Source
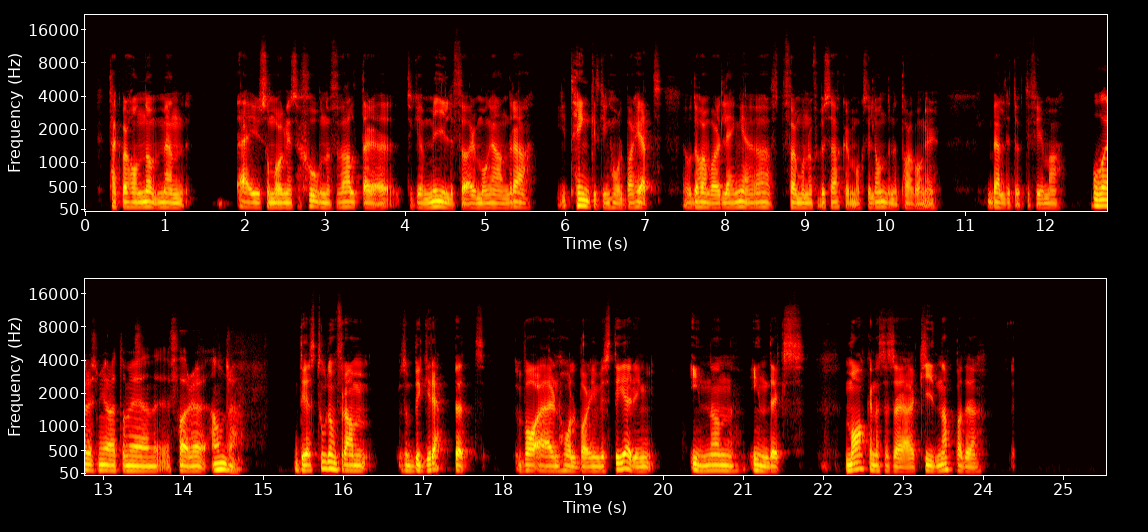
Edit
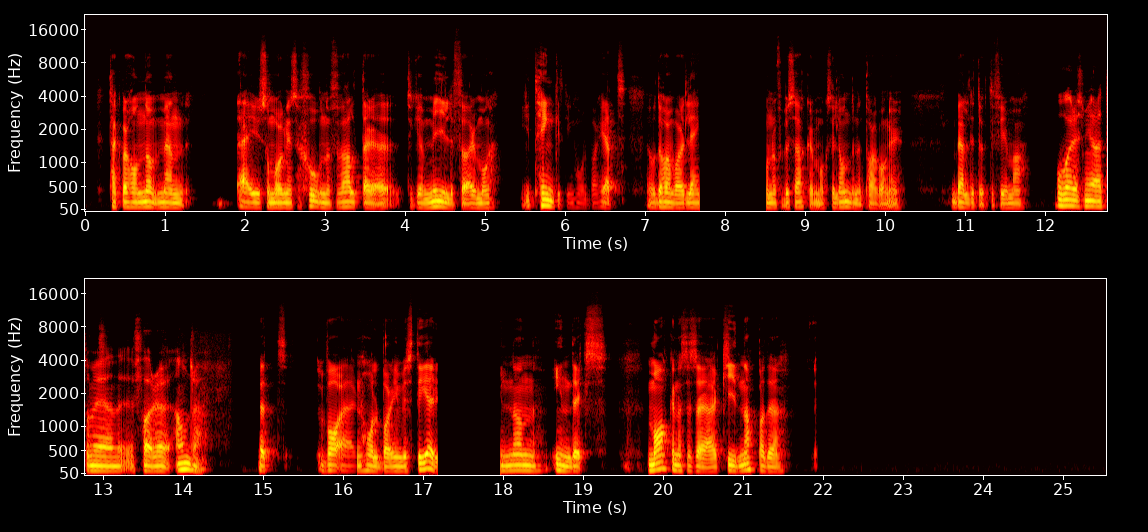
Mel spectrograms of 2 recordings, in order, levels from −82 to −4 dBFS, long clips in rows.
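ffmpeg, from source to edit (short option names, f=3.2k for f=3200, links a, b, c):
-filter_complex "[0:a]asplit=10[a][b][c][d][e][f][g][h][i][j];[a]atrim=end=5.052[k];[b]atrim=start=5.498:end=6.43,asetpts=PTS-STARTPTS,afade=t=out:st=0.792:d=0.14:silence=0.149624[l];[c]atrim=start=6.43:end=6.89,asetpts=PTS-STARTPTS,volume=-16.5dB[m];[d]atrim=start=6.89:end=8.13,asetpts=PTS-STARTPTS,afade=t=in:d=0.14:silence=0.149624,afade=t=out:st=1.236:d=0.004:c=hsin[n];[e]atrim=start=8.13:end=8.97,asetpts=PTS-STARTPTS,volume=0[o];[f]atrim=start=8.97:end=15.422,asetpts=PTS-STARTPTS,afade=t=in:d=0.004:c=hsin[p];[g]atrim=start=17.438:end=18.65,asetpts=PTS-STARTPTS,afade=t=out:st=0.882:d=0.33[q];[h]atrim=start=18.65:end=19.65,asetpts=PTS-STARTPTS,afade=t=in:d=0.004:c=hsin,afade=t=out:st=0.996:d=0.004:c=hsin[r];[i]atrim=start=19.65:end=20.44,asetpts=PTS-STARTPTS,volume=0[s];[j]atrim=start=20.44,asetpts=PTS-STARTPTS,afade=t=in:d=0.004:c=hsin[t];[l][m][n][o][p]concat=n=5:v=0:a=1[u];[k][u]acrossfade=d=0.004:c1=hsin:c2=hsin[v];[q][r][s][t]concat=n=4:v=0:a=1[w];[v][w]acrossfade=d=0.004:c1=hsin:c2=hsin"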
